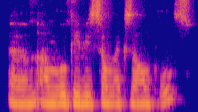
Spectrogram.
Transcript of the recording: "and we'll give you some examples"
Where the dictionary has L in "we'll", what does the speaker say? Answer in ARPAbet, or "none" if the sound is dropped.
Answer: L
